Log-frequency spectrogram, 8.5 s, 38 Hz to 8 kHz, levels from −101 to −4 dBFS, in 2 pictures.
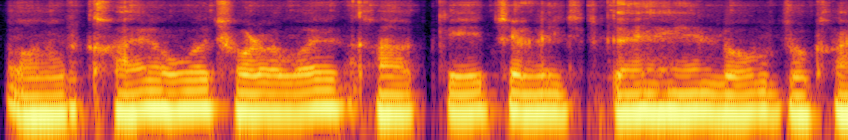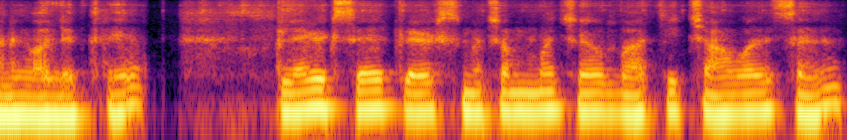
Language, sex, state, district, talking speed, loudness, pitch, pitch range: Hindi, male, Haryana, Jhajjar, 185 wpm, -14 LUFS, 110 Hz, 105-120 Hz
